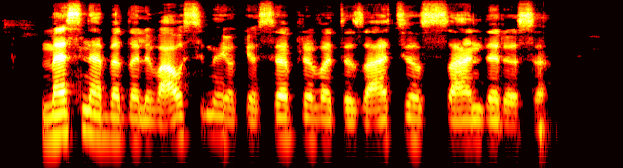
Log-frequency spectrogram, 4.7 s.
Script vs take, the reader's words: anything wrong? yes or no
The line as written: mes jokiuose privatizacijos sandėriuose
yes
